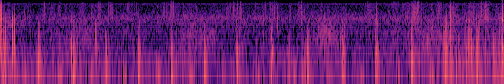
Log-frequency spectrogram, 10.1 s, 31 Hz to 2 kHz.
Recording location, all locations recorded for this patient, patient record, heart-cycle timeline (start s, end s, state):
pulmonary valve (PV)
aortic valve (AV)+pulmonary valve (PV)+tricuspid valve (TV)+mitral valve (MV)
#Age: Child
#Sex: Male
#Height: 136.0 cm
#Weight: 26.3 kg
#Pregnancy status: False
#Murmur: Absent
#Murmur locations: nan
#Most audible location: nan
#Systolic murmur timing: nan
#Systolic murmur shape: nan
#Systolic murmur grading: nan
#Systolic murmur pitch: nan
#Systolic murmur quality: nan
#Diastolic murmur timing: nan
#Diastolic murmur shape: nan
#Diastolic murmur grading: nan
#Diastolic murmur pitch: nan
#Diastolic murmur quality: nan
#Outcome: Normal
#Campaign: 2015 screening campaign
0.00	1.15	unannotated
1.15	1.28	S1
1.28	1.42	systole
1.42	1.56	S2
1.56	1.79	diastole
1.79	1.92	S1
1.92	2.08	systole
2.08	2.22	S2
2.22	2.46	diastole
2.46	2.56	S1
2.56	2.72	systole
2.72	2.86	S2
2.86	3.13	diastole
3.13	3.24	S1
3.24	3.38	systole
3.38	3.52	S2
3.52	3.76	diastole
3.76	3.90	S1
3.90	4.06	systole
4.06	4.18	S2
4.18	4.42	diastole
4.42	4.54	S1
4.54	4.72	systole
4.72	4.84	S2
4.84	5.13	diastole
5.13	5.24	S1
5.24	5.40	systole
5.40	5.54	S2
5.54	5.82	diastole
5.82	5.94	S1
5.94	6.10	systole
6.10	6.24	S2
6.24	6.53	diastole
6.53	6.66	S1
6.66	6.82	systole
6.82	6.94	S2
6.94	7.17	diastole
7.17	7.30	S1
7.30	7.50	systole
7.50	7.64	S2
7.64	7.91	diastole
7.91	8.02	S1
8.02	8.20	systole
8.20	8.32	S2
8.32	8.58	diastole
8.58	8.72	S1
8.72	10.08	unannotated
